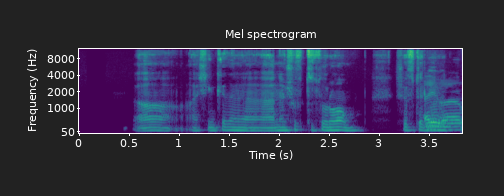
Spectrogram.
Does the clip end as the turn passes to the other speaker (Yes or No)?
Yes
